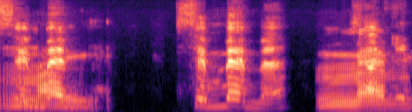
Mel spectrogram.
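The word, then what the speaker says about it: מם: Alors ça se prononce c'est même c'est même hein.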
